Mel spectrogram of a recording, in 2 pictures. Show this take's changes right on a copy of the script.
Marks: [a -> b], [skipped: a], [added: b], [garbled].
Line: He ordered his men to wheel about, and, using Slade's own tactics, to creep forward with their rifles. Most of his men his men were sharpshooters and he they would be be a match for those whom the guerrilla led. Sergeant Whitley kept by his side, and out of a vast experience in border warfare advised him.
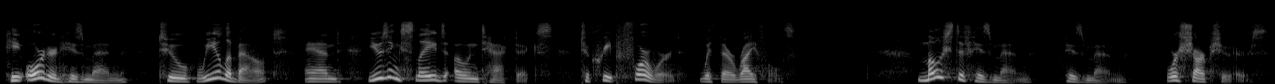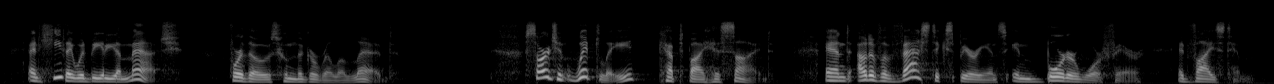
He ordered his men to wheel about, and, using Slade's own tactics, to creep forward with their rifles. Most of his men his men were sharpshooters and he they would be be a match for those whom the guerrilla led. Sergeant Whitley kept by his side, and out of a vast experience in border warfare advised him.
